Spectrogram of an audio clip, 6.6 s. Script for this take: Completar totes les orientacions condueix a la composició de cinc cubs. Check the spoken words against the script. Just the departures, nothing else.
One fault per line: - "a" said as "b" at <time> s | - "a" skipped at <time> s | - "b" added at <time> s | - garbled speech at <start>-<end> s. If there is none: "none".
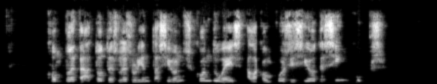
none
